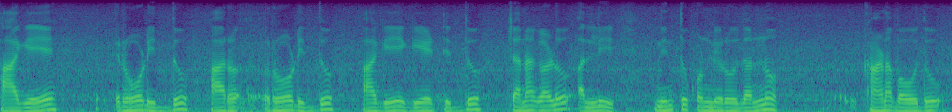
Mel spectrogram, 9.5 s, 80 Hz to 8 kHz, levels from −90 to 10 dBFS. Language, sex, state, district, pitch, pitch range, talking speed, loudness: Kannada, male, Karnataka, Bangalore, 110 Hz, 105-120 Hz, 90 wpm, -17 LUFS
